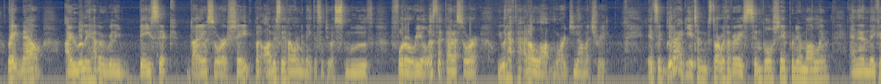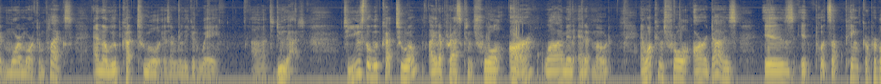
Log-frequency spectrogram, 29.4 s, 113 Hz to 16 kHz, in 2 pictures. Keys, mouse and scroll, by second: 17.4-25.6 middle drag, 25.6 ctrl+r.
